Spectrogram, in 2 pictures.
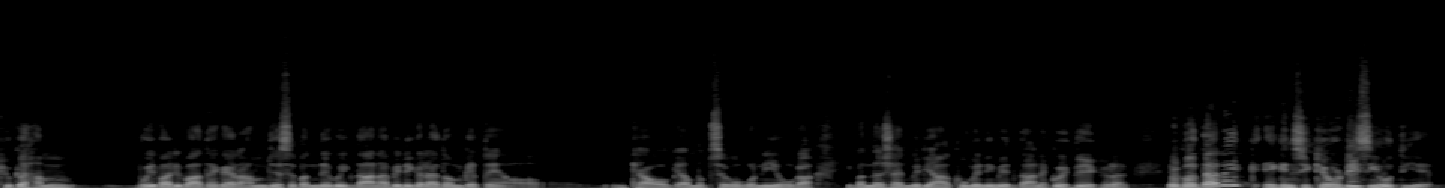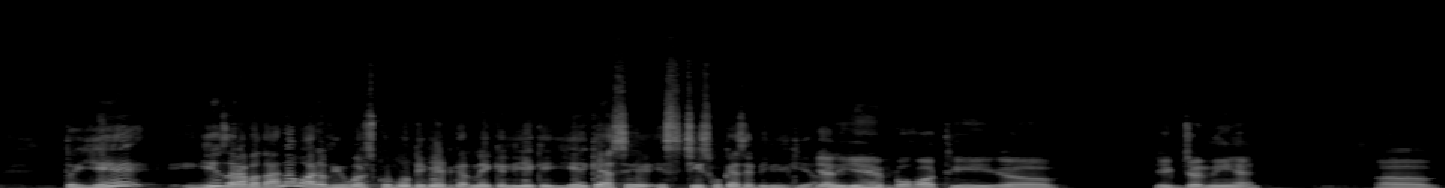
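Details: Adult male speaker; typical speech.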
